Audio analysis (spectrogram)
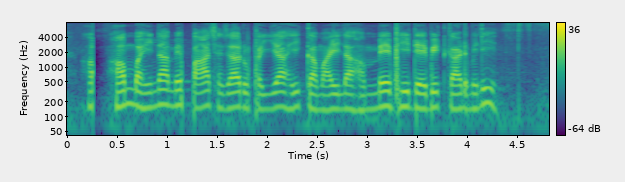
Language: Bhojpuri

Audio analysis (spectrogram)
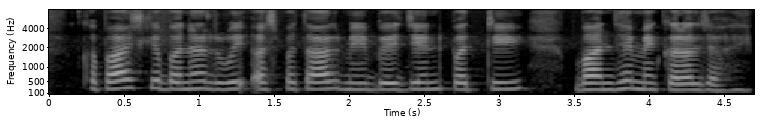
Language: Magahi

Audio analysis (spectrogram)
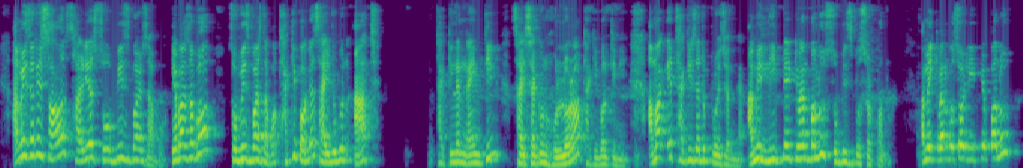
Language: Assamese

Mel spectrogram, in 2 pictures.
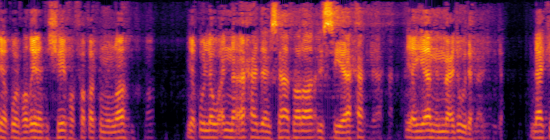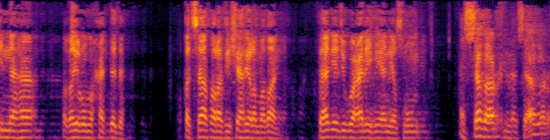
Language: Arabic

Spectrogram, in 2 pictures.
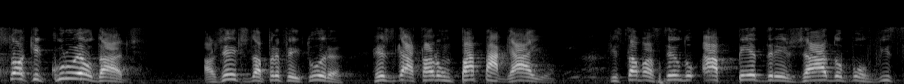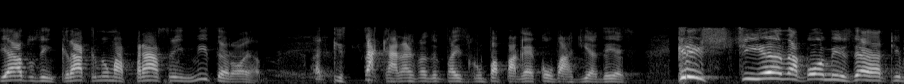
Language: Portuguese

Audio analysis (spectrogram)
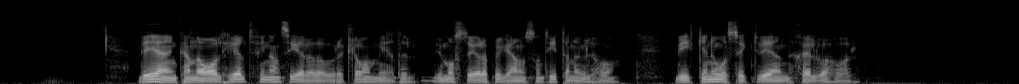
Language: Swedish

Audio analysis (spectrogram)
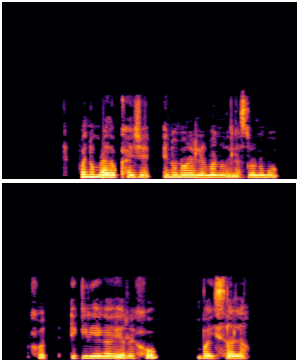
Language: Spanish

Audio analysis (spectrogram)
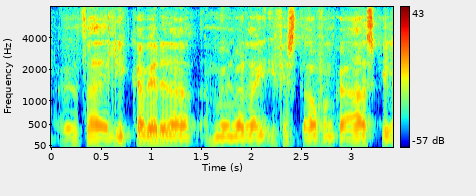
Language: Icelandic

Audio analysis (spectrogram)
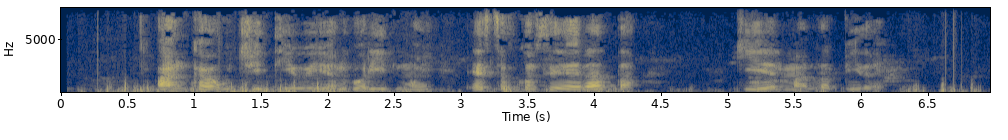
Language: Esperanto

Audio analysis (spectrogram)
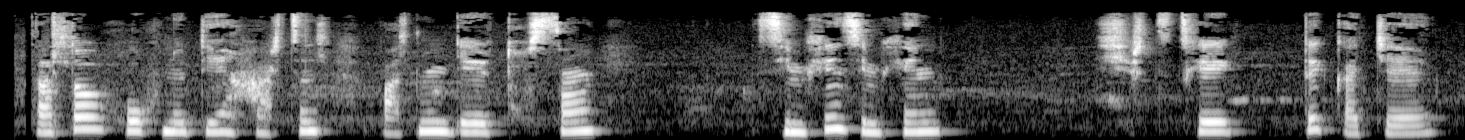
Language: Mongolian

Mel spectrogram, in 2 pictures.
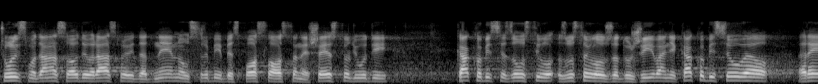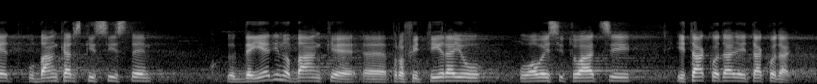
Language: Serbian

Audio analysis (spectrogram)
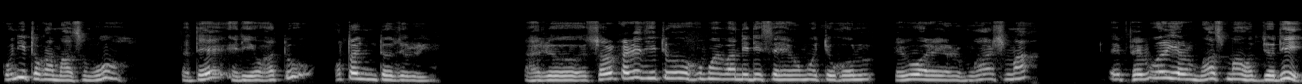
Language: Assamese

